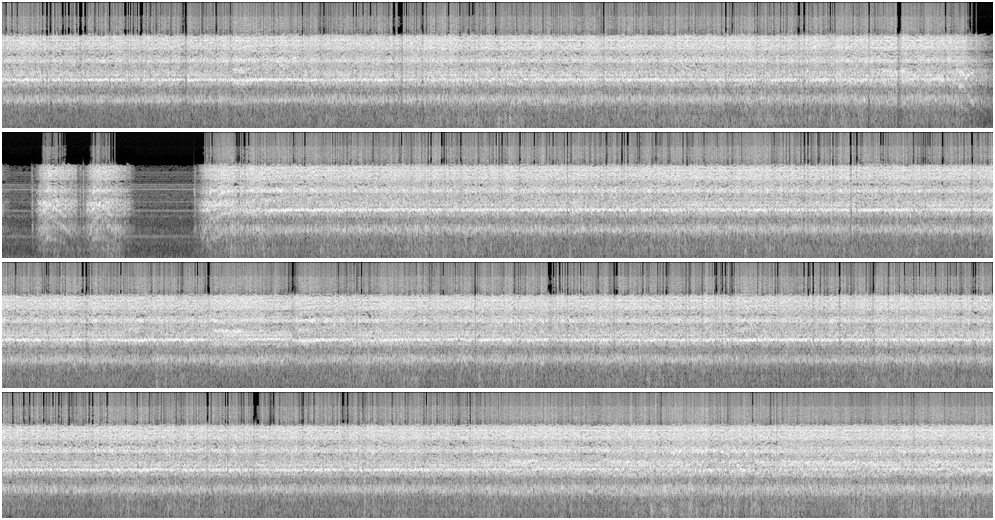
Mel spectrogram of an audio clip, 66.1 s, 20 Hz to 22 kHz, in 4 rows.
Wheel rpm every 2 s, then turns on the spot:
230, 230, 230, 230, 230, 230, 230, 200, 50, 30, 210, 230, 240, 230, 230, 230, 230, 230, 230, 230, 230, 230, 230, 230, 230, 240, 230, 230, 230, 220, 220, 220, 230.
none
